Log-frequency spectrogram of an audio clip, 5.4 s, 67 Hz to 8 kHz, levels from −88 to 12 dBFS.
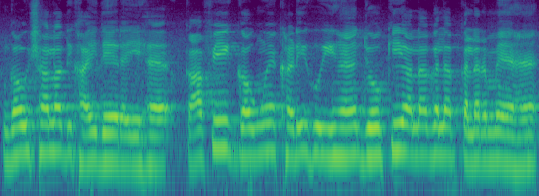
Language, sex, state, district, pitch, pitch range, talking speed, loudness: Hindi, male, Punjab, Fazilka, 175 Hz, 160-185 Hz, 180 wpm, -13 LUFS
